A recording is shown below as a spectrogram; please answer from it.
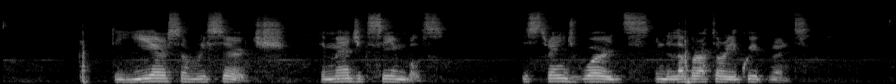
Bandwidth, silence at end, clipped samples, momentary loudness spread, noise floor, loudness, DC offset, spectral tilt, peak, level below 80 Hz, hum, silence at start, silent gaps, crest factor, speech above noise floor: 12.5 kHz; 0.9 s; under 0.1%; 15 LU; -67 dBFS; -28 LUFS; under 0.1%; -4.5 dB/octave; -12 dBFS; -70 dBFS; none; 0.8 s; none; 18 dB; 39 dB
